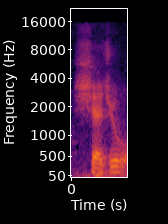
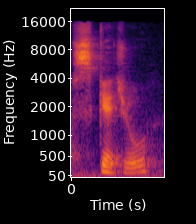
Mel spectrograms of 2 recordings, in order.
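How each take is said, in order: First: It is said with a British pronunciation. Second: It is said with an American pronunciation.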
